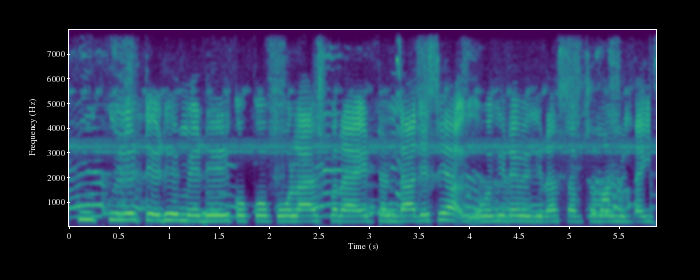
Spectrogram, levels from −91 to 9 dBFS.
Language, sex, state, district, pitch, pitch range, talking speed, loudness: Hindi, female, Bihar, Purnia, 235 Hz, 225-250 Hz, 145 wpm, -18 LUFS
